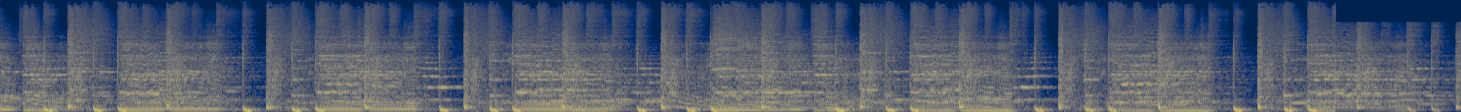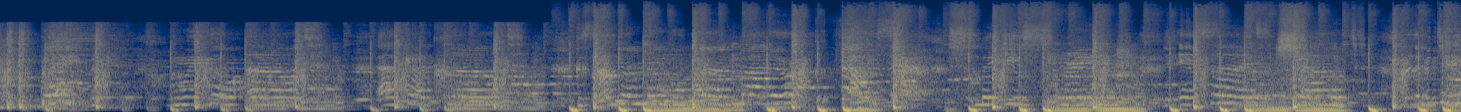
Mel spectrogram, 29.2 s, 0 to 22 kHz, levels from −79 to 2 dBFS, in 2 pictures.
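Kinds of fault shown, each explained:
Input switched to a poorer device: from 13.35 to 20.12 s the sound turns duller and about 5 dB quieter, with a new noise floor roughly 35 dB down, likely from a change of microphone. A spectrogram shows nothing above 9.6 kHz there, with no silent gap at either switch.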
